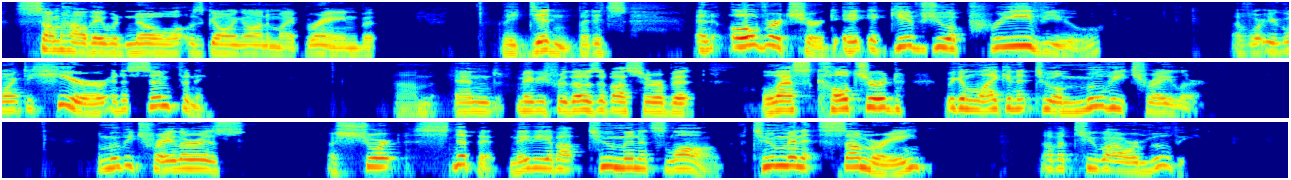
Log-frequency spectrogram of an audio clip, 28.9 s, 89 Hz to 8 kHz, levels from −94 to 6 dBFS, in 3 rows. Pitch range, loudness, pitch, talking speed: 155-220 Hz, -21 LUFS, 190 Hz, 155 wpm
